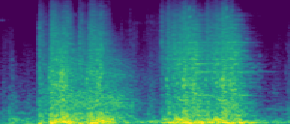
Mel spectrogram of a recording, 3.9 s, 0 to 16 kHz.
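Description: Gunfire in the Warhammer 40,000 strategy game Gladius: Relics of War comes as two loud, dense fusillades of overlapping shots and impacts, with a short lull between them and no voices.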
